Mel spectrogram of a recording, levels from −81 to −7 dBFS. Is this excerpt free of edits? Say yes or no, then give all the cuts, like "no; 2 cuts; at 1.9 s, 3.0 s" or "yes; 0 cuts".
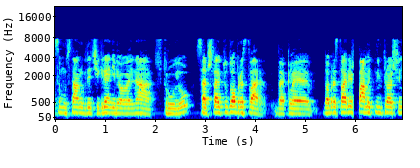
no; 4 cuts; at 1.2 s, 2.8 s, 5.3 s, 6.0 s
